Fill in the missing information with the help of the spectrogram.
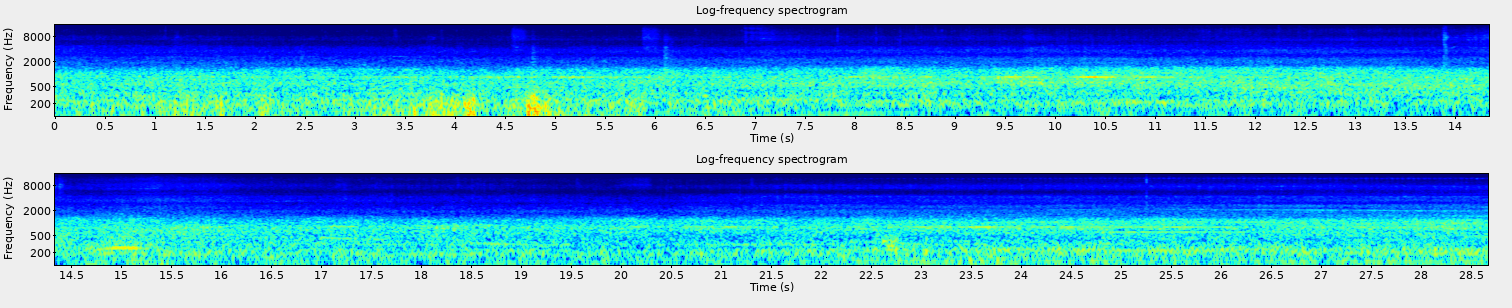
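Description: Diesel engines of a column of heavy MAN trucks, some towing trailers, running as they drive past one after another, with a few short knocks and clunks about four to six seconds in and again around fourteen seconds.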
